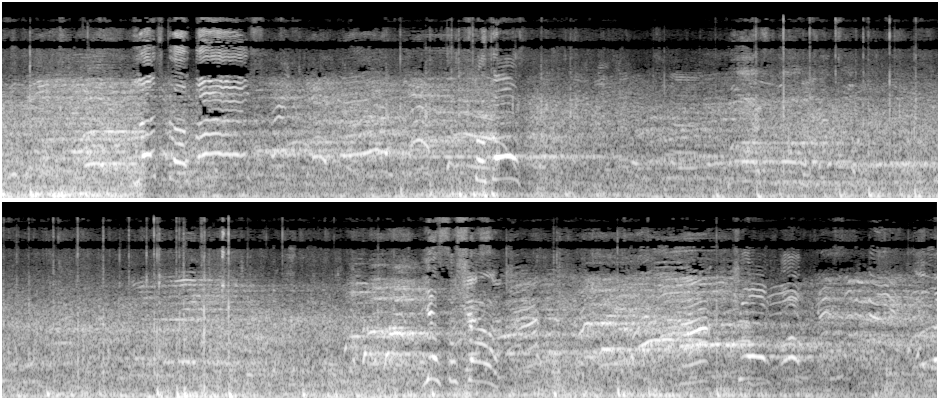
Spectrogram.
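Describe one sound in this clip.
A ball thuds against the floor and hands.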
